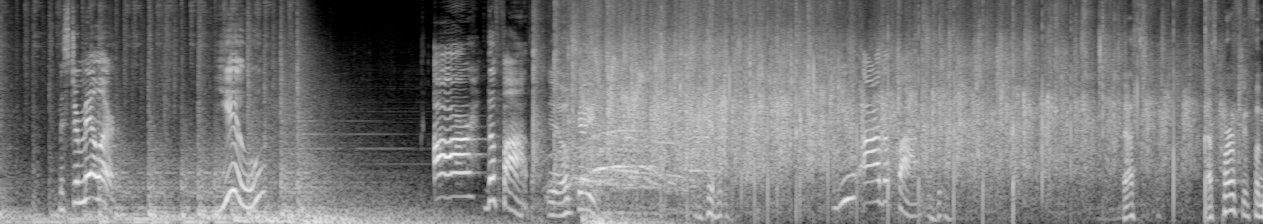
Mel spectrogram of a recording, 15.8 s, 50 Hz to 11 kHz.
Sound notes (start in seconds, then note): 7.9 cheering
